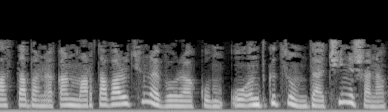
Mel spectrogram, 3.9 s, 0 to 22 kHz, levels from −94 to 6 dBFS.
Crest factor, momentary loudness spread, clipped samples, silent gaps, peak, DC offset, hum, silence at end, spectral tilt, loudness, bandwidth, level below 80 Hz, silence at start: 16 dB; 4 LU; under 0.1%; none; -2 dBFS; 2%; none; 0 s; -5.5 dB/octave; -20 LUFS; 6.2 kHz; -56 dBFS; 0 s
